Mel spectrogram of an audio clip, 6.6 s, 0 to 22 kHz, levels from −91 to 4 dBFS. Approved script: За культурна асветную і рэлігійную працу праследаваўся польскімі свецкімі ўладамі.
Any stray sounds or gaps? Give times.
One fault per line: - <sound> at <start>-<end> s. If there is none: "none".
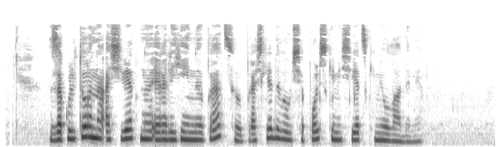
none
